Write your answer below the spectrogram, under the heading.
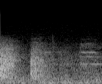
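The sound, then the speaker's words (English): A gunshot strikes an empty bottle sitting on a window, giving a sharp, loud crack that is quickly followed by a second burst and then a brief, fading rattle. “Now you don't. Get the point? So you're a good shot when you're fighting an empty bottle.”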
